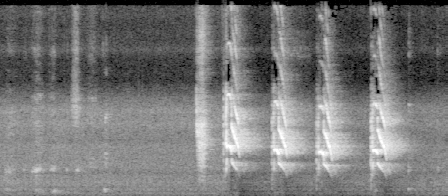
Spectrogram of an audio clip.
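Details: Soft scattered noises, then a sharp burst and four loud, harsh, buzzy squawks from an Indian ringneck parakeet, repeated about every half second.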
